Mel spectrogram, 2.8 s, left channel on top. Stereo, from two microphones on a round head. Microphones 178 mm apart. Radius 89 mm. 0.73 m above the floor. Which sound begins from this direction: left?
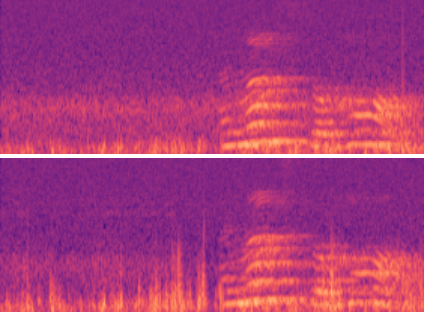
A woman speaking, at 1.4 s.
